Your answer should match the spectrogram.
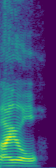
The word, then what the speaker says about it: aisle: know if I've ever thought about how to pronounce this word before. Interesting. Like aisle, for example. Aisle.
